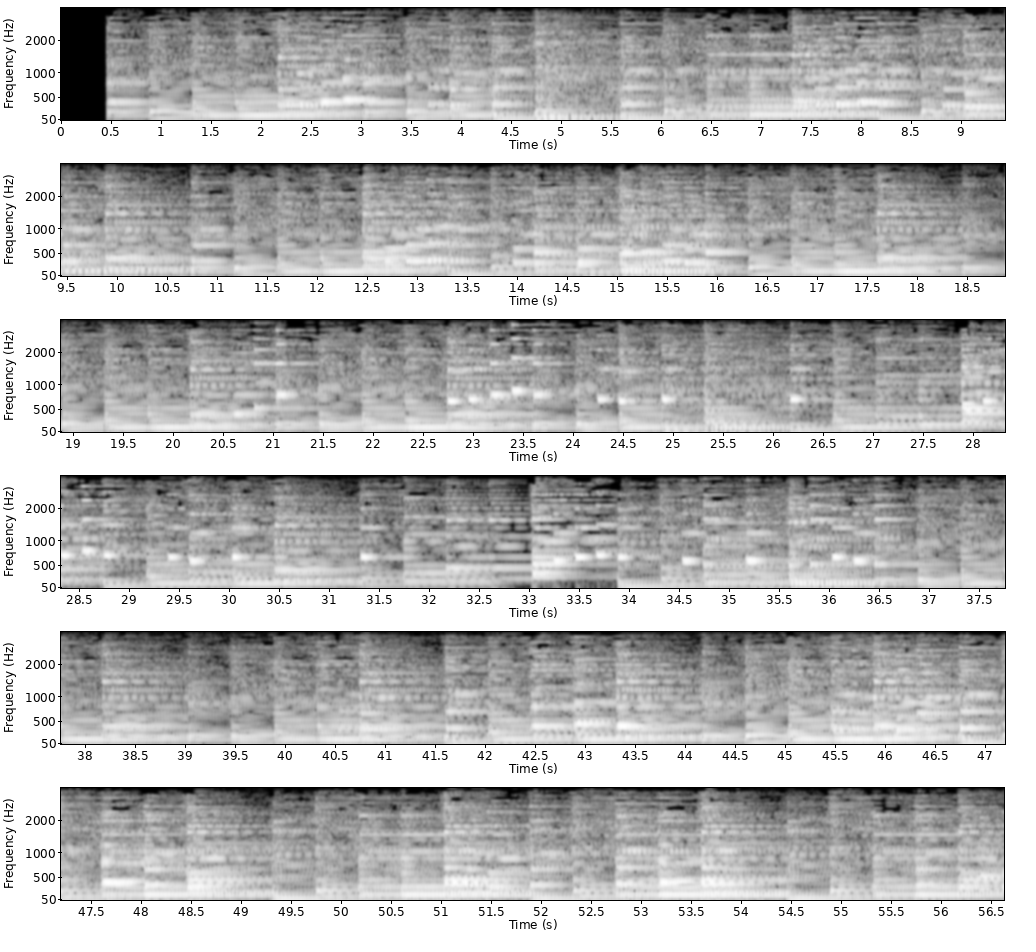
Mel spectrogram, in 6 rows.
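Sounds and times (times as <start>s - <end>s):
easy piano piece: 0.4s - 56.6s.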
